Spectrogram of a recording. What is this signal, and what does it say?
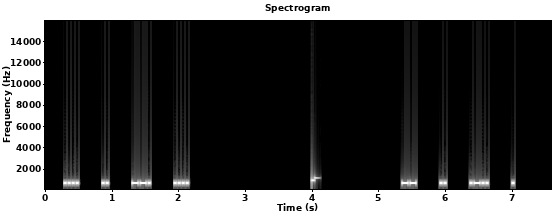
Morse code, heard as a keyed tone, about 40 wpm, spaced as for 19 wpm, 700 Hz. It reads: HIGH MILE
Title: 4x Character Spacing - Top 500 Words - 40wpm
